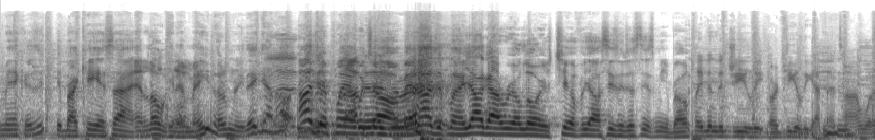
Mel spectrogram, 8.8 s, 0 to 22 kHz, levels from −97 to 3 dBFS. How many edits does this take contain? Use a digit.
3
